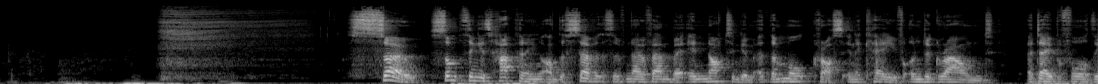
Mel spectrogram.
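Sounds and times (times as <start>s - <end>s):
deep inhale: 1.5s - 3.2s
speech: 3.8s - 10.9s.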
